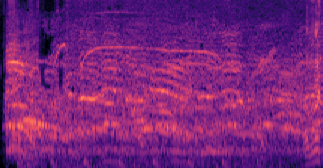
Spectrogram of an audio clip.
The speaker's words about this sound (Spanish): Y evidentemente desde la galería se escuchan los bonitos epítetos contra los árbitros.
